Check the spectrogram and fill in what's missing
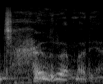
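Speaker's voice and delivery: hushed urgent whisper; whispered plea to heed the word. Real, not acted. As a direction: lean in and whisper the command. Sudden whispered exhortation.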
